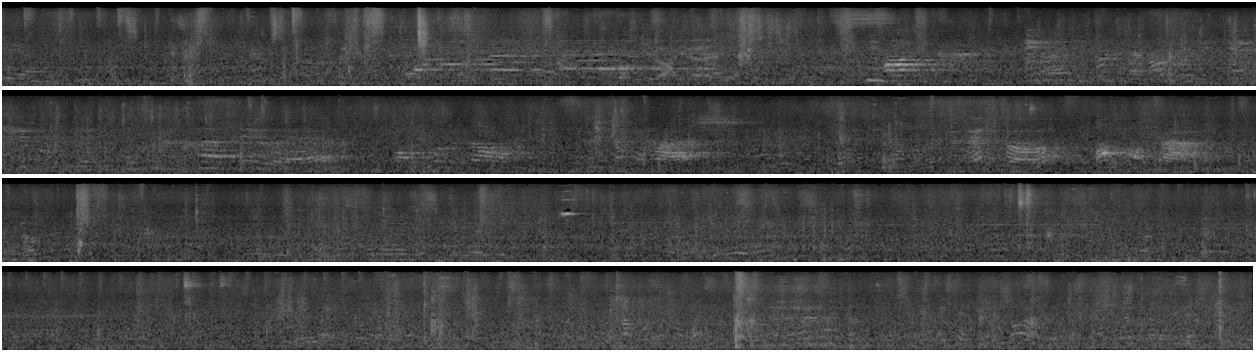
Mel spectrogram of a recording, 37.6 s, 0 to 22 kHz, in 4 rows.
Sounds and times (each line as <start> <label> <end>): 0.0 quiet french walla 37.6
0.0 train 37.6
